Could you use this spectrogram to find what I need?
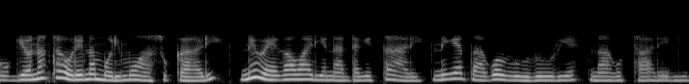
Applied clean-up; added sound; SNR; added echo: none; none; none; none.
